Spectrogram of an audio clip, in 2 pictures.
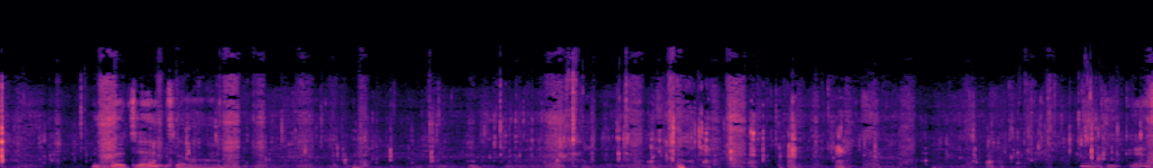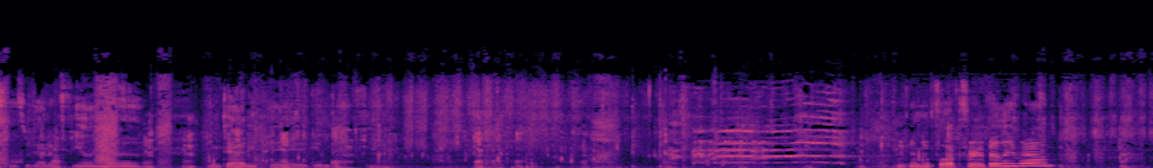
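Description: Pigs grunt close by.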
